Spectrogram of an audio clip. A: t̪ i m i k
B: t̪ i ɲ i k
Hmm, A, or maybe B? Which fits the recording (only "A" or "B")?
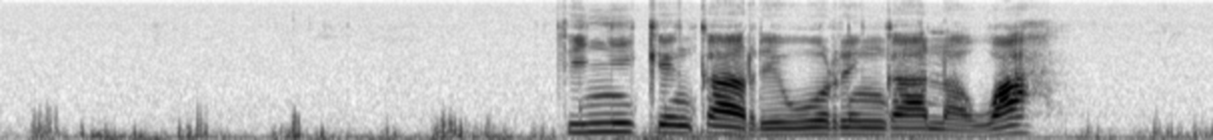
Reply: B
